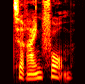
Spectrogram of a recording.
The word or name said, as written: terrænform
